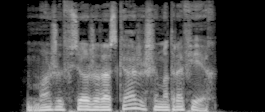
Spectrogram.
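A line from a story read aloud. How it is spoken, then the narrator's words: Quiet whisper. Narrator (Russian): Тихо прошептал араб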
